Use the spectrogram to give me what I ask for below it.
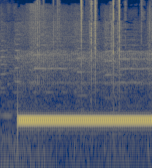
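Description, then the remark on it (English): A steady, loud telephone line tone, heard on hold while a phone system tries an extension, starts abruptly after a brief moment of faint background hiss and holds unbroken to the end, with no voices. “Please hold zero. While I try that extension.”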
